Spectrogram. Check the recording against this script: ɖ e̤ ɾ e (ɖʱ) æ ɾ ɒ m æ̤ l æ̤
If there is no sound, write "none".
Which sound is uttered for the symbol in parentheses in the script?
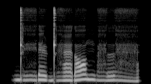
ɖʱ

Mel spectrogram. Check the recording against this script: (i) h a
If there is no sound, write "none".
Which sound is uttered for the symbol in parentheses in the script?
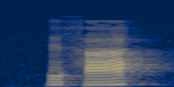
ɪ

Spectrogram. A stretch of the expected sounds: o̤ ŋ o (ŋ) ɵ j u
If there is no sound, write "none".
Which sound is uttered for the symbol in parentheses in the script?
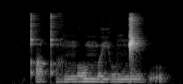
m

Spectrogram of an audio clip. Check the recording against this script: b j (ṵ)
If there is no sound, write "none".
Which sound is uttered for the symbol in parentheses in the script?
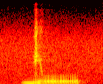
ṵ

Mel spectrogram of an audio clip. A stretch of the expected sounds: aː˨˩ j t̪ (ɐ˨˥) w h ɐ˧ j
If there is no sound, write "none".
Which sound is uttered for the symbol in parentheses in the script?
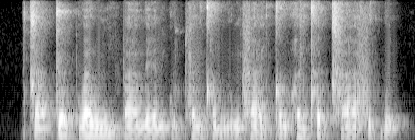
ɐ˨˥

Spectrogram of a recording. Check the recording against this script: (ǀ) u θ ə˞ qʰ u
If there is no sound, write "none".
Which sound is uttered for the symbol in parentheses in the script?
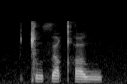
ǀ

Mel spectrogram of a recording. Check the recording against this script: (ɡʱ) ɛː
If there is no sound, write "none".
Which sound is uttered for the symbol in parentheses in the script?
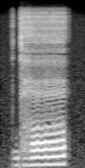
ɡʱ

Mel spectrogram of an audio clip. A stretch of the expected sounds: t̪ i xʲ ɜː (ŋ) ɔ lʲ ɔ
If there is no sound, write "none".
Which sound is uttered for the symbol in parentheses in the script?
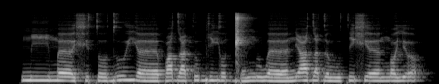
ŋ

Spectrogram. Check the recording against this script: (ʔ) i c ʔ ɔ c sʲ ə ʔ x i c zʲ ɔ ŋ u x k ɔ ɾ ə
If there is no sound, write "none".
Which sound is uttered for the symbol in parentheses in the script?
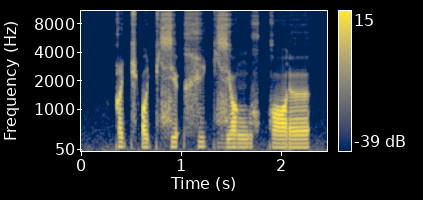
q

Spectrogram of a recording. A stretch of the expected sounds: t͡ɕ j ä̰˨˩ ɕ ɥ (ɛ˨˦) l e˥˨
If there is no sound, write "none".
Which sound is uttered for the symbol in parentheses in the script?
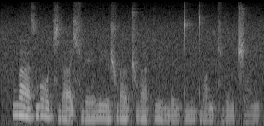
ɛ˨˦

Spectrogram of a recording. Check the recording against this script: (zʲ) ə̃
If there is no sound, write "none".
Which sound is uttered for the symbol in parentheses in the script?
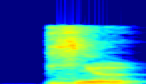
zʲ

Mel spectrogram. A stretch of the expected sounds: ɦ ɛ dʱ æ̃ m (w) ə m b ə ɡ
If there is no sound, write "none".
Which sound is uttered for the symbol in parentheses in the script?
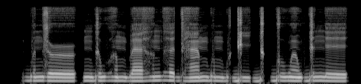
b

